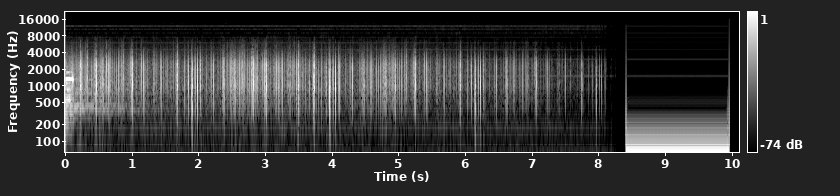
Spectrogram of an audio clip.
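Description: A patter of irregular short clicks, thick at first and thinning out until it stops about eight seconds in. Then a sharp click and a steady, very low hum.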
